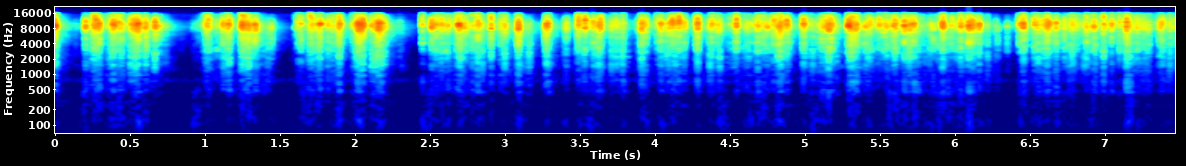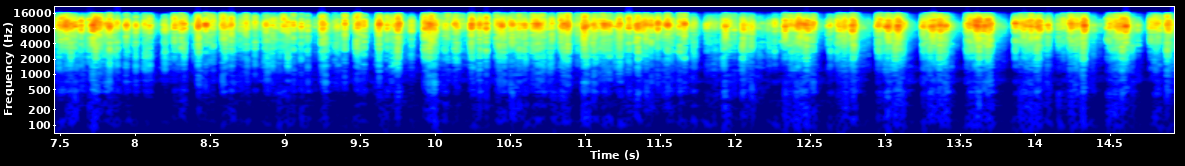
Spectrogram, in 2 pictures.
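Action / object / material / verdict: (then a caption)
scrape / woven wicker basket / wicker / none. Long nails on both hands scratch the flat woven face of a small hollow white wicker basket. The result is a dense run of dry, bright, crinkly scratches in quick bursts with brief pauses, almost entirely high-pitched with little low end.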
